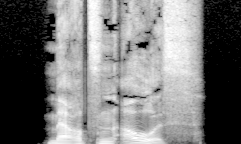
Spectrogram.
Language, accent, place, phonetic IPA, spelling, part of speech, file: German, Germany, Berlin, [ˌmɛʁt͡sn̩ ˈaʊ̯s], merzen aus, verb, De-merzen aus.ogg
- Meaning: inflection of ausmerzen: 1. first/third-person plural present 2. first/third-person plural subjunctive I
